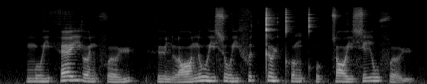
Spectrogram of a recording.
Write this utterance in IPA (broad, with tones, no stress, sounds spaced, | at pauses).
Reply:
m uː˨ j h ɛː˥ j ɵ˨˧ n f ɵ˨˥ ɥ | h yː˨˩ n l ɔː˨˥ n uː˨˧ j s uː˨˧ j f ɪ˥ k̚ t̪ ɵ˧ ɥ kʰ ʊ˨˧ ŋ kʷʰ ɐ˨˥ k̚ s ɔː˧ j s iː˥ w f ɵ˨˩ ɥ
